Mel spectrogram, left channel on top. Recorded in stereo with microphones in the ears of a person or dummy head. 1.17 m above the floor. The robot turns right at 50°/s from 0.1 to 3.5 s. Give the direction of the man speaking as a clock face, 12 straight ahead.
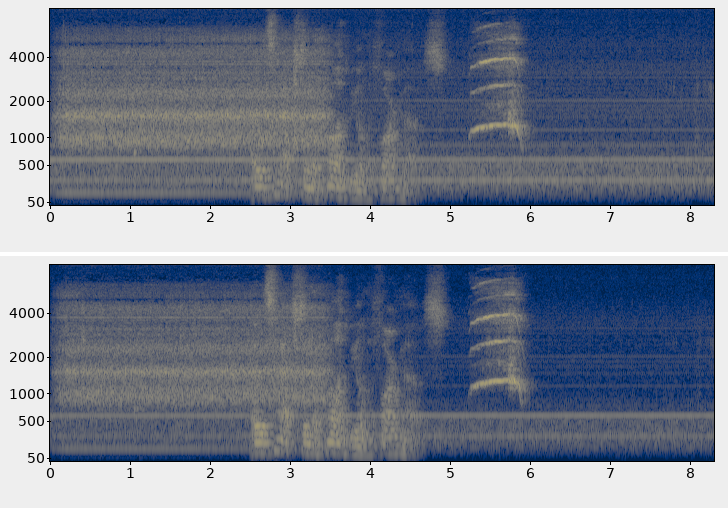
2 o'clock.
